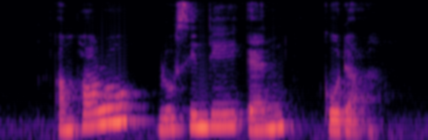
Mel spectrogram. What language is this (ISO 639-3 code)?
eng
